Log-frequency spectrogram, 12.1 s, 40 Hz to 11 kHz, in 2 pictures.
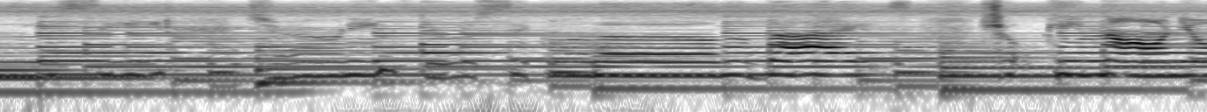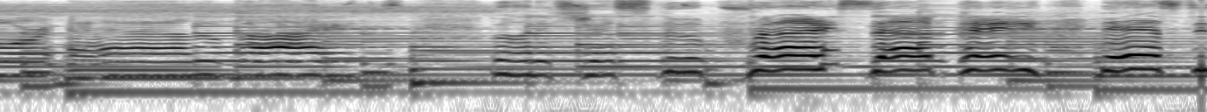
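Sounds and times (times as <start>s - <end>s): acoustic guitar strumming: 0.0s - 12.0s
woman singing: 0.0s - 12.0s.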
